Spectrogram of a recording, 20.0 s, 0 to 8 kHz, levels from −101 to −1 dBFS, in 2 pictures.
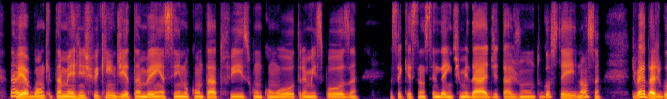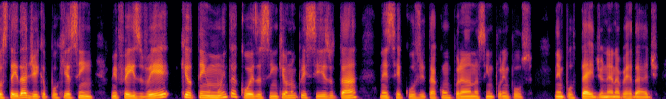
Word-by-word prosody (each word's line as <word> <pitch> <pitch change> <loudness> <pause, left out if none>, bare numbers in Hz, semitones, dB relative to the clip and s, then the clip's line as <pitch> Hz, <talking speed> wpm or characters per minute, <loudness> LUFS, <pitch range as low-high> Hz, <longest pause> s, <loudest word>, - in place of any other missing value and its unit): Não, 265 - +3
e 135 - +8
é 125 - +8
bom 130 +5 +1
que, - - -14
também, 125 -2 +3
a - - +2
gente 140 +1 -2
fica 150 +2 -4
em 155 -3 0
dia, 115 -1 +1
também, 110 0 +2
assim, 120 0 -2
no 110 -1 +2
contato 100 -2 0
físico 110 -1 -3
um 105 - +1
com 100 -1 -2
o 95 - -1
outro, 105 -1 -1
a 100 - 0
minha 100 -1 +1
esposa, 105 0 -2 0.5
essa - - -8
questão, 105 +1 -5
assim, 105 0 -1
da 105 - +3
intimidade, 105 0 +2
de - - -4
estar 105 +1 -4
junto, 105 - -3
gostei, 150 - -3
nossa, 210 +2 -2 0.4
de - - -11
verdade, 195 - +6
gostei 140 +2 +2
da 165 +3 +6
dica, 120 -5 -2
porque, 145 +1 -5
assim, 135 -4 0 0.3
me 135 - -1
fez 135 -1 +1
ver 140 - +3 0.2
que 200 - +3
eu 180 - +4
tenho 155 -3 0
muita 180 +11 +1
coisa, 145 -8 +1
assim, 125 +1 -4
que 135 - -3
eu 145 - +1
não 155 +1 -4
preciso 140 -3 -4
estar 145 +6 +2 0.3
nesse 135 -1 -3
recurso 125 -3 -5
de 115 - -7
estar 125 +2 -3
comprando, 125 -2 -1
assim, 120 -1 -4
por 120 +3 -7
impulso, 120 -4 -7 0.3
nem 115 0 +3
por 130 +3 -6
tédio, 110 -7 +4
né, 100 +2 +1
na 105 - +1
verdade, 105 -3 -3
120 Hz, 205 wpm, -23 LUFS, 105-140 Hz, 0.5 s, e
